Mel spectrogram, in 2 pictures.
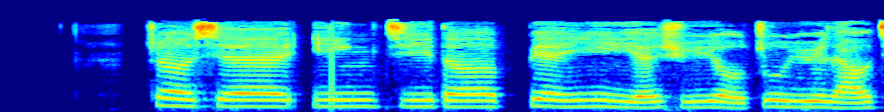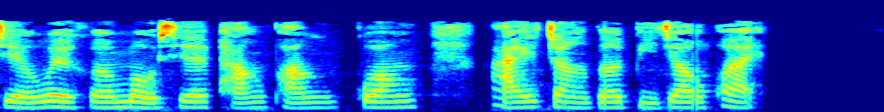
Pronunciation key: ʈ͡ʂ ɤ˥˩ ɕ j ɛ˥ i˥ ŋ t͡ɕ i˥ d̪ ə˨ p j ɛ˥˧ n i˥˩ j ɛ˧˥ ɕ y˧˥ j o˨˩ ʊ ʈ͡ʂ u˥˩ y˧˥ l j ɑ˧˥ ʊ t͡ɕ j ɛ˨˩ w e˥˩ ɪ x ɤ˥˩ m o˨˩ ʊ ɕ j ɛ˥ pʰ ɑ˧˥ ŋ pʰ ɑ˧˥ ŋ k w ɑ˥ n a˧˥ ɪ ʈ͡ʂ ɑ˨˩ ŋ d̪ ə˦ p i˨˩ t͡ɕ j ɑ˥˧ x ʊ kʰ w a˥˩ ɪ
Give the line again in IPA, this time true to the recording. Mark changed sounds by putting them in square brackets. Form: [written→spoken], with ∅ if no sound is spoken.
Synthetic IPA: ʈ͡ʂ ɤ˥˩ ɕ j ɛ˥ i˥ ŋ t͡ɕ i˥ d̪ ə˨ p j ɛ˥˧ n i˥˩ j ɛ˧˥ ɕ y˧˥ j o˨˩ ʊ ʈ͡ʂ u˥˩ y˧˥ l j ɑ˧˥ ʊ t͡ɕ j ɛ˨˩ w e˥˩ ɪ x [ɤ˥˩→ɤ˧˥] m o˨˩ ʊ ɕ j ɛ˥ pʰ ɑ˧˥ ŋ pʰ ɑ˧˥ ŋ k w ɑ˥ [n→ŋ] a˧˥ ɪ ʈ͡ʂ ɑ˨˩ ŋ d̪ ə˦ p i˨˩ t͡ɕ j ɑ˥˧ [x→∅] ʊ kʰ w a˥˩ ɪ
